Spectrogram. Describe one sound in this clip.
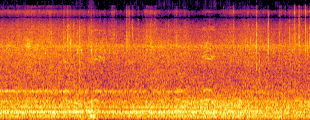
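A vehicle rumbles steadily along a road, heard from inside.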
